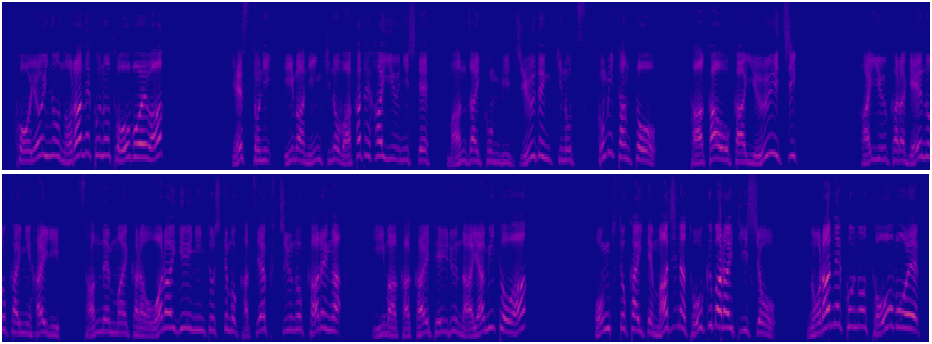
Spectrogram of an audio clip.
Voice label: male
